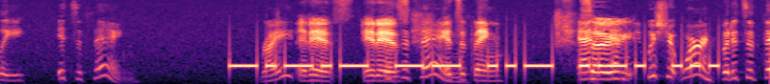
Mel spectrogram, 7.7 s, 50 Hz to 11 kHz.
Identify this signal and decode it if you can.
Morse code (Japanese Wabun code), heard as a keyed tone, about 13 wpm, 770 Hz, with speech in English. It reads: サヨウナラ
